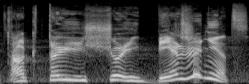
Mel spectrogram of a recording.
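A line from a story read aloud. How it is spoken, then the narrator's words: Burly man's growl. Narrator (Russian): зарычал дюжий сотник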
